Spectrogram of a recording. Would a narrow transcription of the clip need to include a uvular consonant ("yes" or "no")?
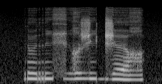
yes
